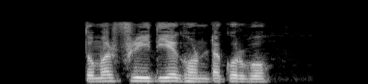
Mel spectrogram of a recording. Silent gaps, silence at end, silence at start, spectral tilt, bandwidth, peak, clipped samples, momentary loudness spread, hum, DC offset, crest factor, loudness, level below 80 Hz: none; 1 s; 0.85 s; -5 dB/octave; 7.8 kHz; 0 dBFS; under 0.1%; 8 LU; none; under 0.1%; 16 dB; -14 LUFS; -58 dBFS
